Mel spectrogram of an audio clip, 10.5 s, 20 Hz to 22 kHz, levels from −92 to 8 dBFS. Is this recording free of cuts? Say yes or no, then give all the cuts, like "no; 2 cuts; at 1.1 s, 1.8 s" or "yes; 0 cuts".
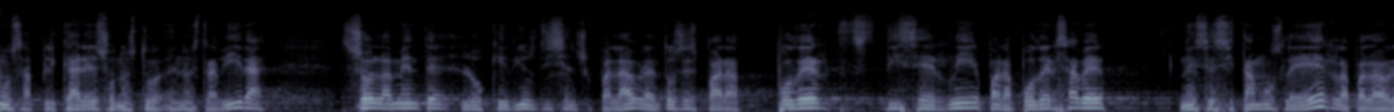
yes; 0 cuts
